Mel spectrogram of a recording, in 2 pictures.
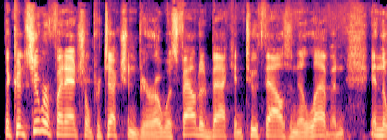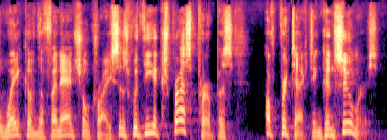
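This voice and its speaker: A man's voice: medium pitch, very animated, fast talker, few pauses. A man anchoring a news program, introducing a guest and starting an interview.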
